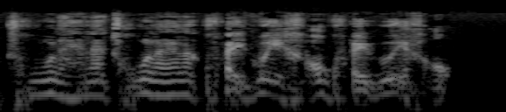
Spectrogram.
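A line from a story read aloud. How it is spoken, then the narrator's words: Hurried call. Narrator (Chinese): 李荣啊急忙的招呼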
